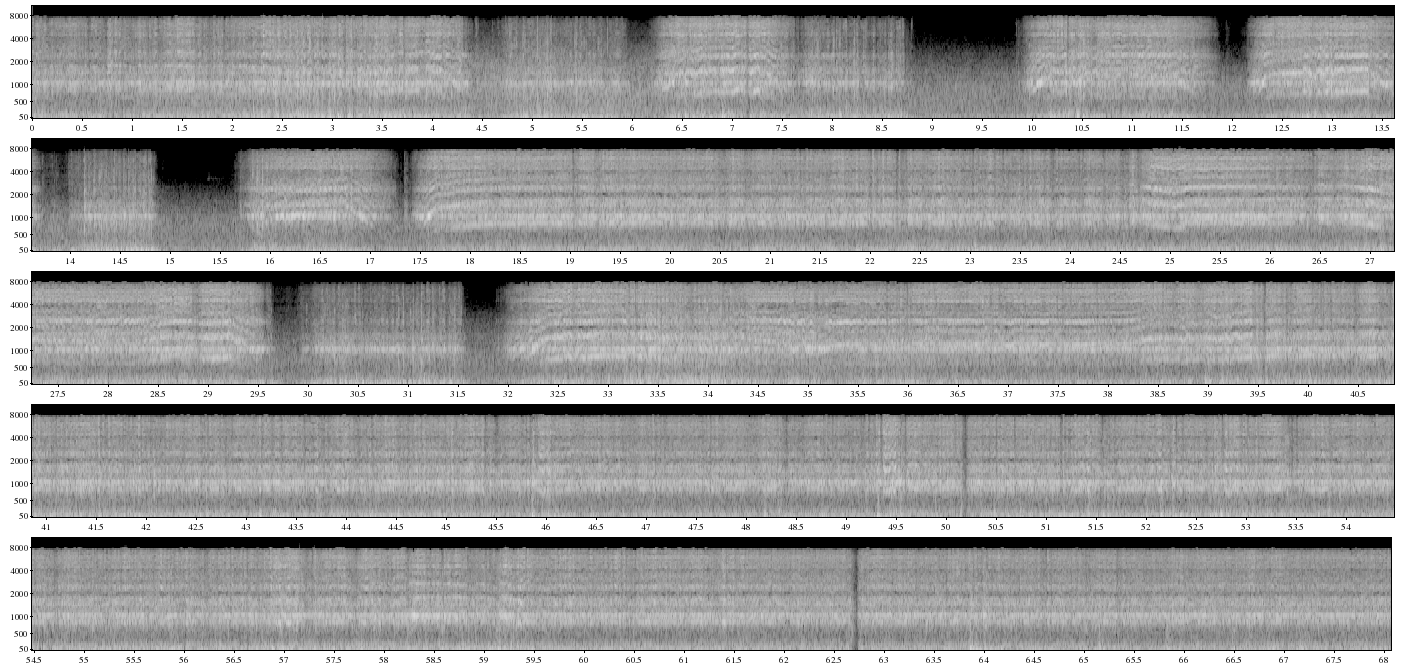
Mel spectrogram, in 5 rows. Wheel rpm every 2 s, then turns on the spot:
230, 210, 50, 110, 30, 130, 100, 30, 100, 200, 230, 240, 230, 220, 160, 30, 150, 190, 160, 190, 230, 230, 230, 240, 240, 230, 230, 230, 230, 230, 230, 230, 230, 240.
4-6 8-10 14-16 30-32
